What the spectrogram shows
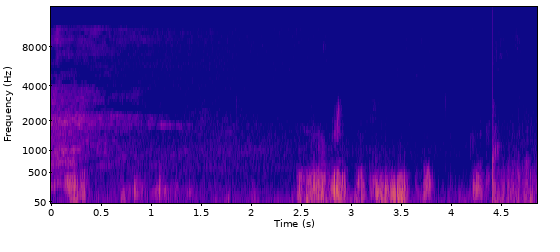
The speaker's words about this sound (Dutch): Maar net nu ik die podcast wil opnemen, begint het hard te waaien en eh, het begint zelfs een klein beetje te regenen.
